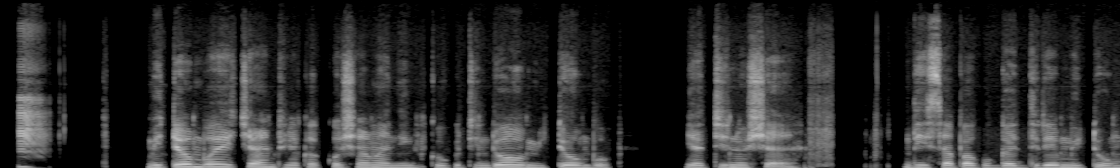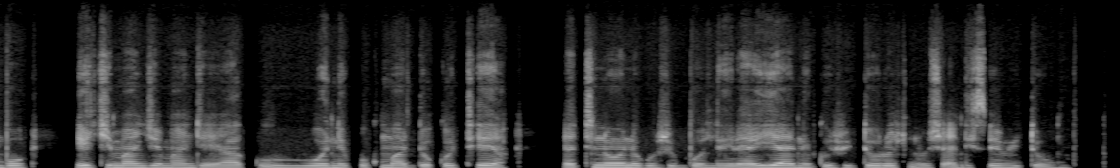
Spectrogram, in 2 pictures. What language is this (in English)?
Ndau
